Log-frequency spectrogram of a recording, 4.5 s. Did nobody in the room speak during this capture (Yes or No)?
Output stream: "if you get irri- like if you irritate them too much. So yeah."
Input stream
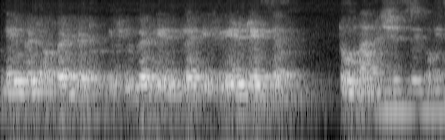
No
